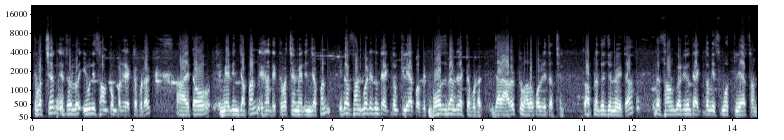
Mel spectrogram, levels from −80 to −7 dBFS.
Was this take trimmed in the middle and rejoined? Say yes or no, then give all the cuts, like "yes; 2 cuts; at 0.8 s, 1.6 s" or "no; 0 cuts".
yes; 2 cuts; at 6.0 s, 7.9 s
